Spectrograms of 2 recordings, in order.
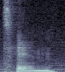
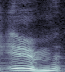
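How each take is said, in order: First: The name is said with the first T. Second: The name is said without the first T. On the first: The speaker calls it right. "I would still say Tim" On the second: The speaker calls it wrong. "my name is Im"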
